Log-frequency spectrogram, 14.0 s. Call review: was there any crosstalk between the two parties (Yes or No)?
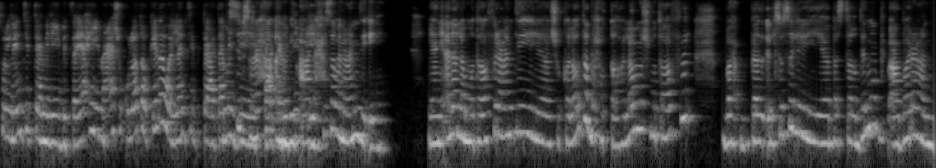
Yes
